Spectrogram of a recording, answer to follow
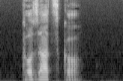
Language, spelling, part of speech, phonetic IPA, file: Polish, kozacko, adverb, [kɔˈzat͡skɔ], Pl-kozacko.ogg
